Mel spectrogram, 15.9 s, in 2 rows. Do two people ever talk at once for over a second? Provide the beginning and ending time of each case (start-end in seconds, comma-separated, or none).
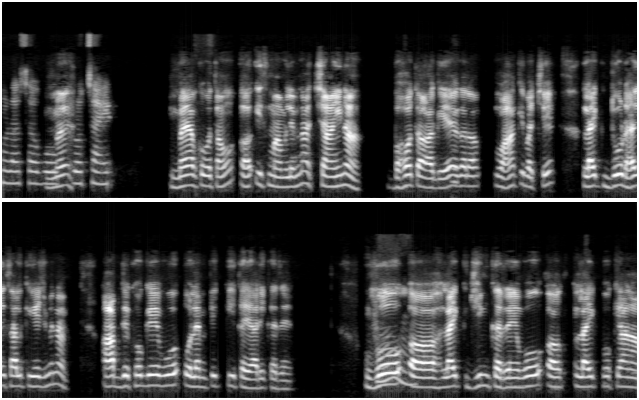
none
